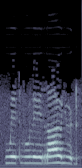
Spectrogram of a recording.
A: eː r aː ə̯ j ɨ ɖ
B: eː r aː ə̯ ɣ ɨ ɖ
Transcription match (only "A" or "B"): A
